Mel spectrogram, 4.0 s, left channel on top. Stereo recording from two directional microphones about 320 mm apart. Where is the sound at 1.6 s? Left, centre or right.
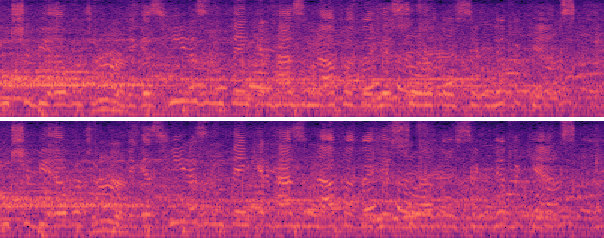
Centre.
